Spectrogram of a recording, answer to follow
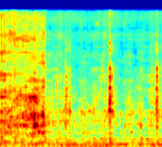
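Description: Hand crank of a New Tech manual curtain grommet cutter being turned, its rotary blade cutting a round hole through fabric: a steady, even noise with a couple of faint clicks.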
